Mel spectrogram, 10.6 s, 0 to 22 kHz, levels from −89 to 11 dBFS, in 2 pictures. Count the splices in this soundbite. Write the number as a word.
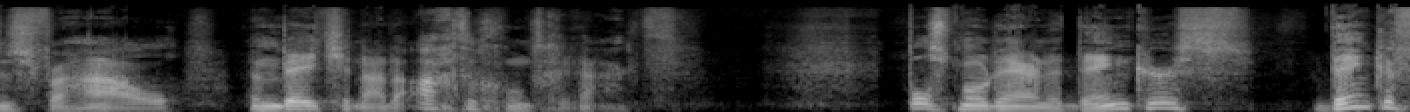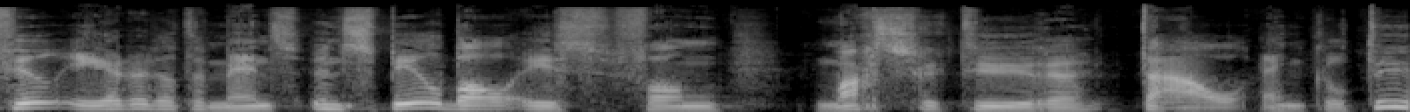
two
